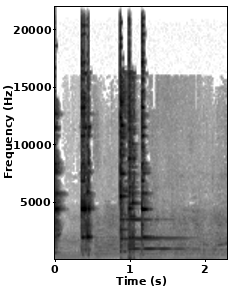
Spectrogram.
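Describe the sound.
Glasses clink together in a toast. A few sharp, bright chinks come in quick succession, each with a clear ringing tail that fades slowly. Quiet stretches fall between the strikes.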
